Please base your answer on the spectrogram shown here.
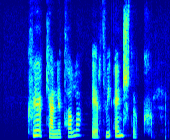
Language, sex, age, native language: Icelandic, female, 40-49, Icelandic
